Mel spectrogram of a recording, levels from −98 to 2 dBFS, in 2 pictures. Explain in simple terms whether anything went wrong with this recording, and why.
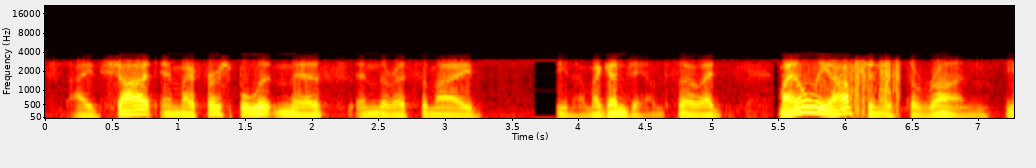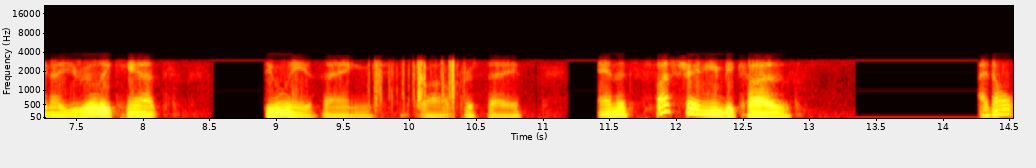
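Two things went wrong. The speech was stored as Dialogic VOX ADPCM, the cheap 4-bit format used for phone menus and voicemail. Nothing above 3 kHz survives, which points to a 6,000-samples-a-second recording. The damage is heavy, so the voice sounds muffled and a gritty hiss trails it.

There are also two bursts of cable scratch noise. The first runs from 5.89 to 6.42 s, after "so i my only" and before "to run you know". It is roughly as loud as the speech. The second runs from 9.68 to 10.44 s, just before "se and it's frustrating", and is a bit quieter. Both sound like sudden scratching or rustling. The likely cause is a worn cable, plug or knob being moved, which makes its electrical contact flicker.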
